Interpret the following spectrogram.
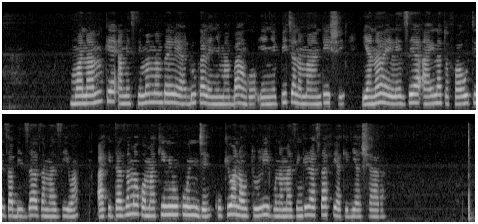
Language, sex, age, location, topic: Swahili, female, 25-35, Dar es Salaam, finance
